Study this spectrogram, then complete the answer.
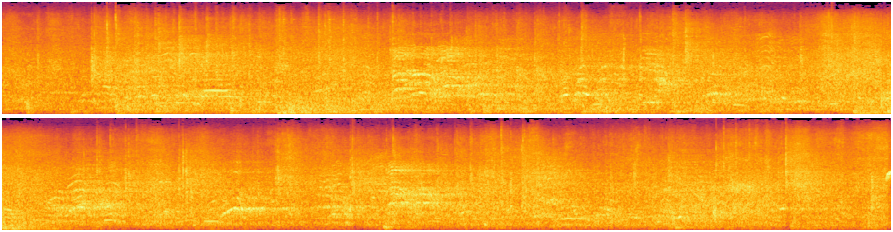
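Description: Skates scrape and hiss on the ice.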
